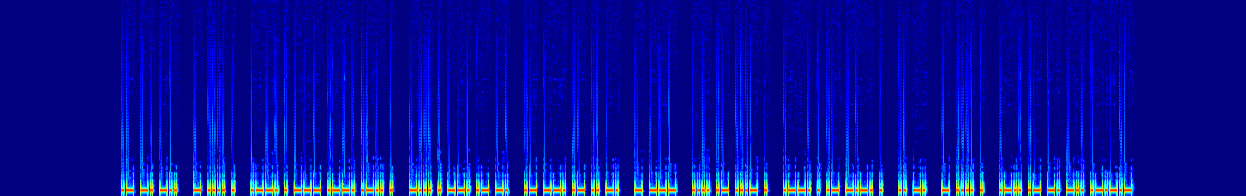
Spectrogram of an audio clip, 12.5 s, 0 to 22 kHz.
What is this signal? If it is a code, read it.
Morse code, heard as a keyed tone, about 48 wpm, 700 Hz. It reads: AND THE PEOPLE BEGAN AGAIN TO HAVE PEACE IN THE LAND.
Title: Sentences from Top 1500 Words 50wpm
